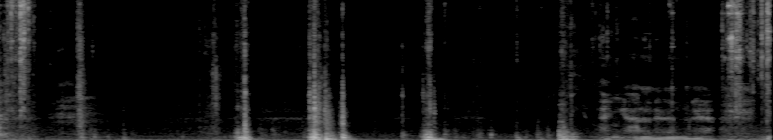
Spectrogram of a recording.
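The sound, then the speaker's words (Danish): Keys jingle and clink in several short, bright bursts as they are stuffed into a pocket, with rustling between and a brief murmured voice near the end. “Jeg tager nøglerne i lommen.”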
